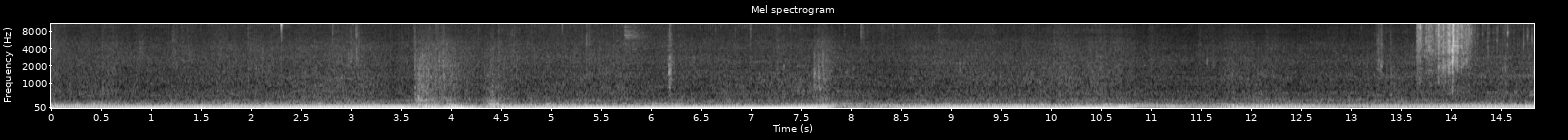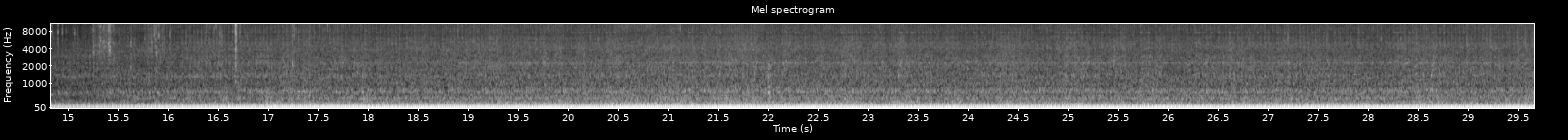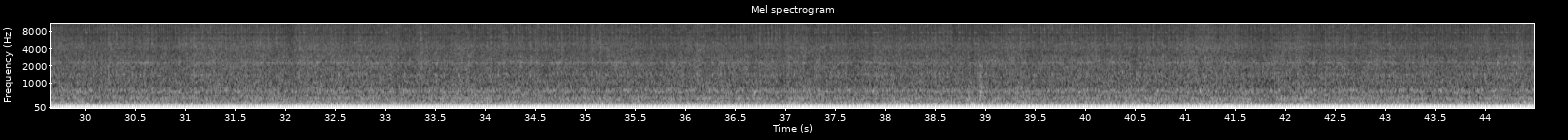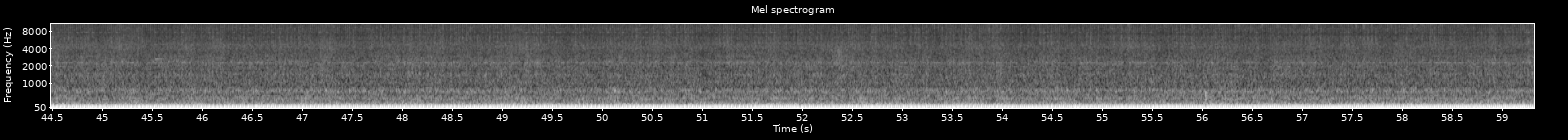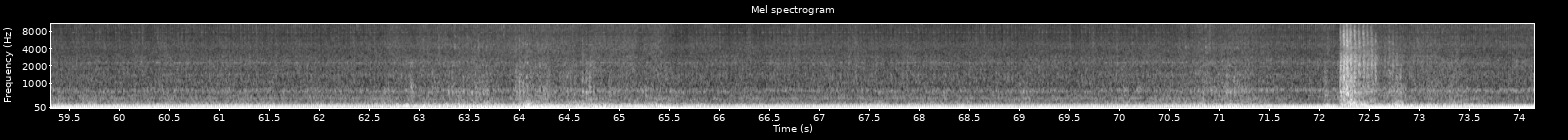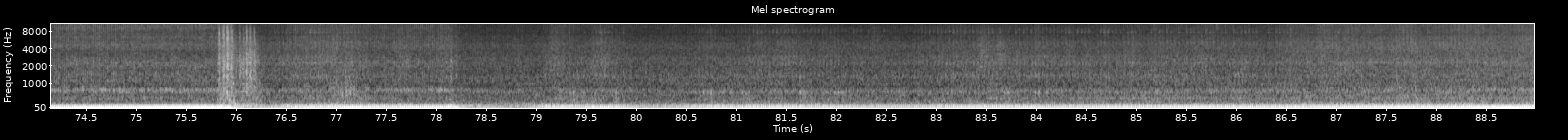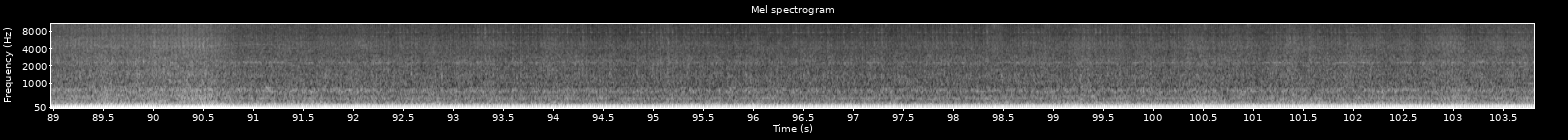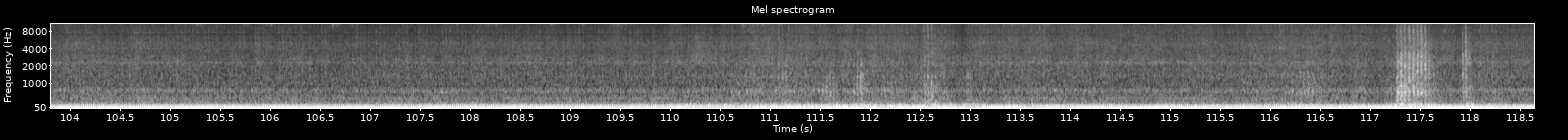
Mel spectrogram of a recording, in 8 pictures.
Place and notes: Maria-Theresialei, Antwerpen, Belgium - Walk to street works generator, Antwerp
This is a short walk to capture the low drones of a construction works generator that remains on all night, while the building is ongoing during the day. The audio file has a wide range of dynamics, with quieter walks at the start and finish, and the louder drones starting around the 1:30 mark.
Equipment: Sony PCM - D100 and a little bit of processing.
Vlaanderen, België / Belgique / Belgien, 20 September 2021, 19:30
